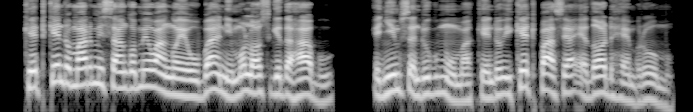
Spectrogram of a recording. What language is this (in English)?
Luo (Kenya and Tanzania)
